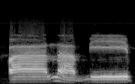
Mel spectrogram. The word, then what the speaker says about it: ปารมี: บาท ไท ยอด มุนี อ่าน ว่า ปารมี ปัญญา ปารมี ประเสริฐ มี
